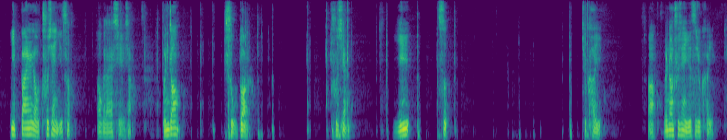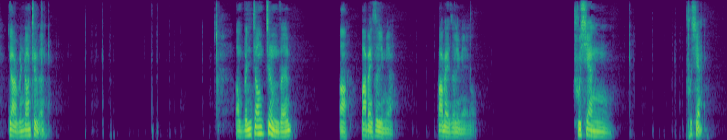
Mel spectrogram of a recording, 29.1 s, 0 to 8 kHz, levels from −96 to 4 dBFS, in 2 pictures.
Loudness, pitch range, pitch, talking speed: -19 LUFS, 95-120 Hz, 105 Hz, 130 characters per minute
